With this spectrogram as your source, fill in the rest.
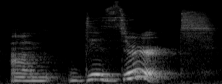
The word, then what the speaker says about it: dessert: Dessert is also pronounced with it like a Z. The S is pronounced like a Z. There's more emphasis on the next part of the word, so the zert part. So dessert, like that.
